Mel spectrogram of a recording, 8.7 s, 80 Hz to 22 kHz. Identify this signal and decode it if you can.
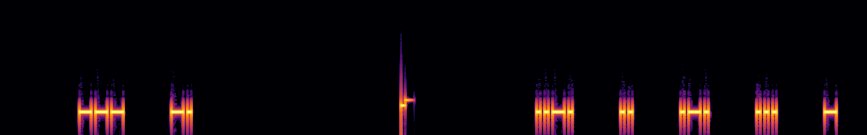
Morse code, heard as a keyed tone, about 30 wpm, spaced as for 14 wpm, 690 Hz. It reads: ON FIRST
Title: 4x Character Spacing - Top 100 Words - 30wpm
